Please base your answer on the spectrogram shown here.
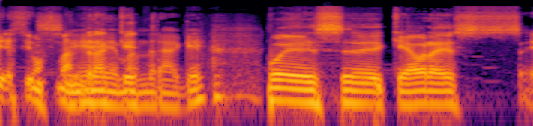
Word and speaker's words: Mandrake: Yo, mi primera instalación de Mandrake, Mandrake, creo que se pronuncia en francés, o Mandrake, como muchos pronuncian en inglés. Vamos a castellanizarlo y decimos Sí, Mandrake.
